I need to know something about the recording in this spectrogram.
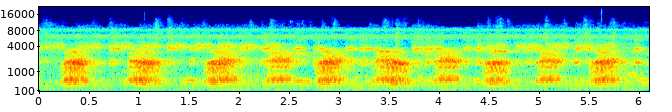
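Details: Frog croaking in a steady series of harsh, pulsed notes, each lasting about half a second and repeating roughly every second, with a faint constant high hiss behind.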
